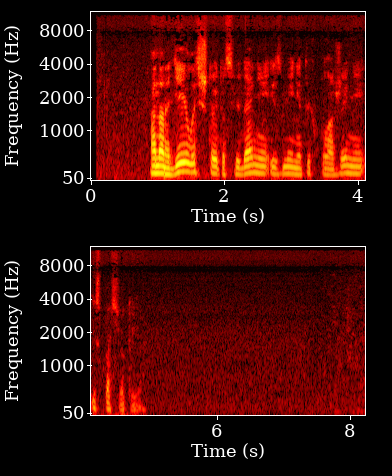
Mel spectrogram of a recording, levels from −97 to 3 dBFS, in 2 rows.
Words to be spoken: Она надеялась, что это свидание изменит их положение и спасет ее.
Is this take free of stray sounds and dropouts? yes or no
yes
